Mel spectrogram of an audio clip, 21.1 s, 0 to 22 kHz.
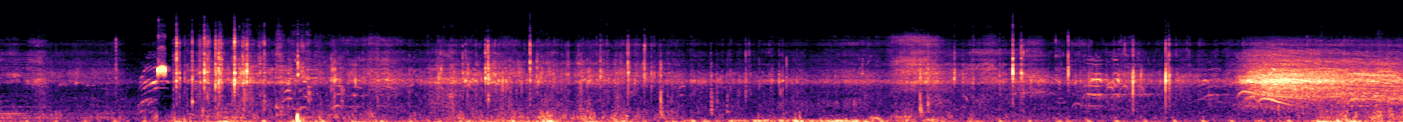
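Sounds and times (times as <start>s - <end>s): hockey sticks and puck clacking: 2.4s - 18.4s
skate blades scraping ice: 2.5s - 18.6s.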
